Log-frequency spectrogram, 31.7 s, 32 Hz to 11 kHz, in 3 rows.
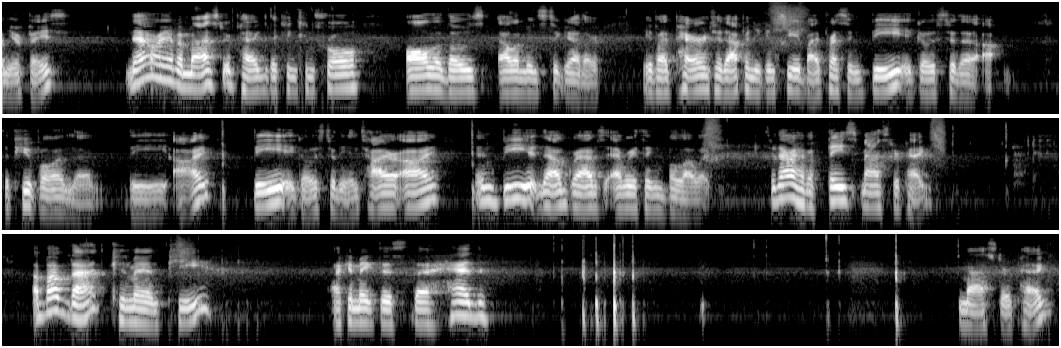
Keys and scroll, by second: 2.8 1, 6.2 2, 8.6 b, 12.8 b, 15.3 b, 20.2 space, 22.5 super+p, 23.5 2, 26.7-30.1 typing.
